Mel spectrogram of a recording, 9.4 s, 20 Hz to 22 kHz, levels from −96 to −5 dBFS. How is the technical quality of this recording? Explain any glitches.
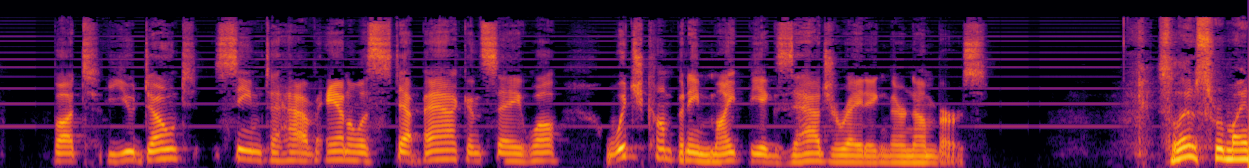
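The speech carries a steady USB whine for the whole clip: a fixed 1 kHz tone sitting roughly 35 dB below the voice. The bus's 1 ms frame timing draws current in bursts that leak through power or ground. Unlike mains hum, it sits far above 50 or 60 Hz and its low harmonics.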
